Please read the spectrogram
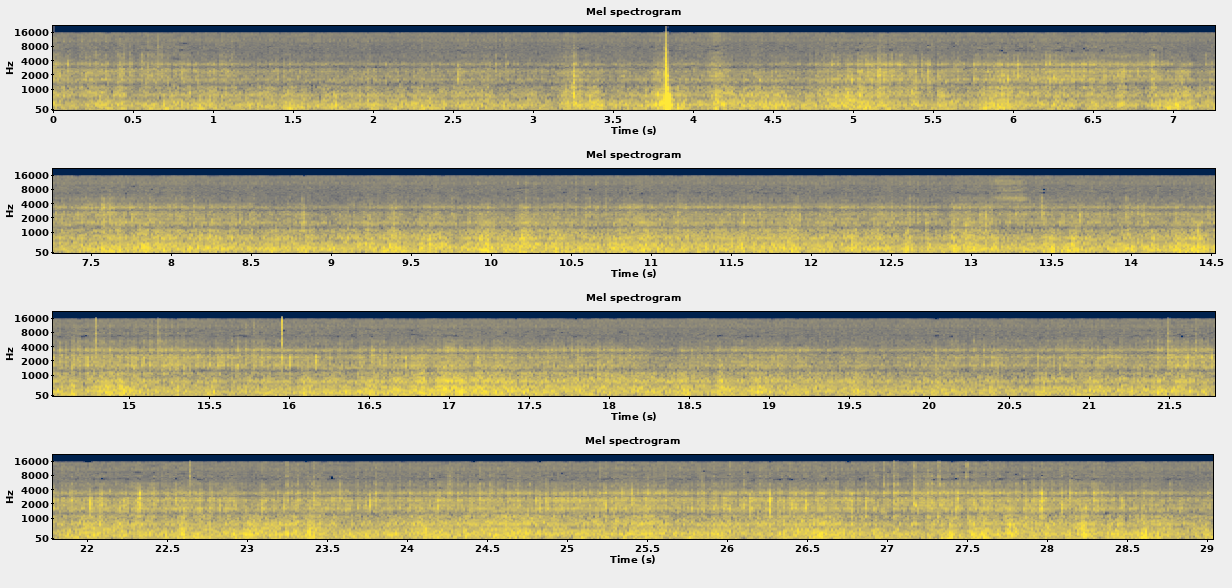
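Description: Steady on-board noise of a bike being ridden, an even rushing din, with one sharp knock about four seconds in.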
